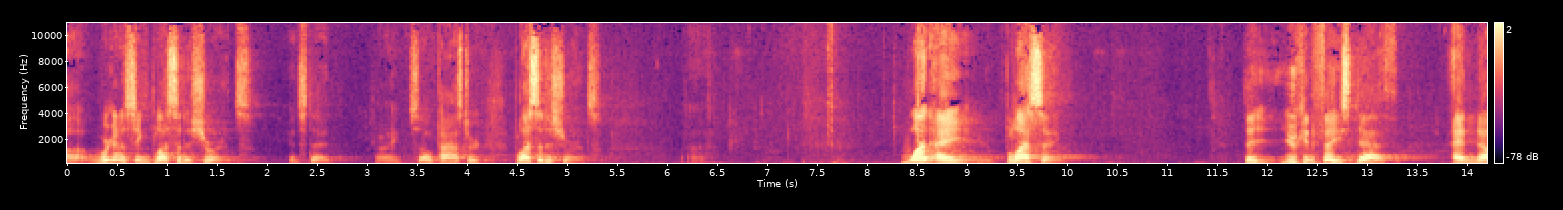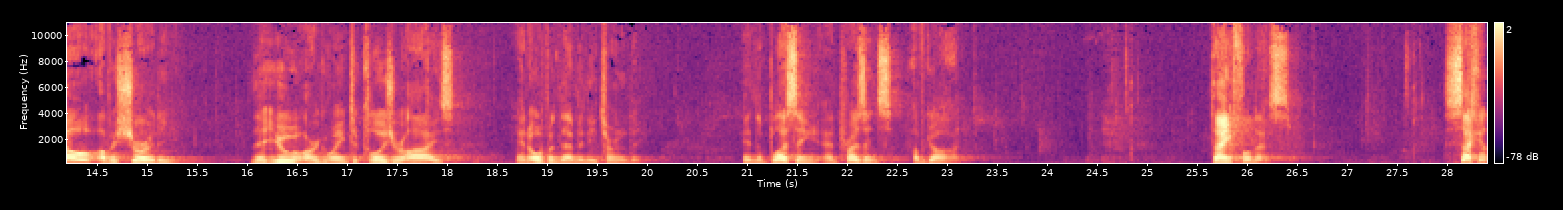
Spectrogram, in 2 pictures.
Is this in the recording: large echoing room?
yes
